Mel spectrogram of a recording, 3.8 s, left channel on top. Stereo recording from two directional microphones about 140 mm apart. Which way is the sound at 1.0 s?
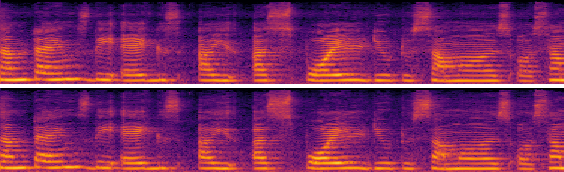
40° right (ahead or behind).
